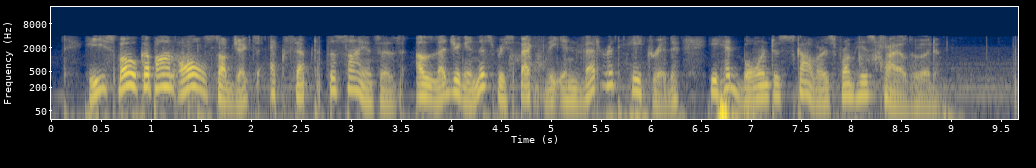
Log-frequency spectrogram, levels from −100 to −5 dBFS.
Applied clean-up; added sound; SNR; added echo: neural separator model SepFormer DNS4.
